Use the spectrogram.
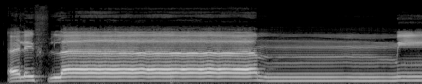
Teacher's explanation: Mandatory mad has to be stretched for six counts.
